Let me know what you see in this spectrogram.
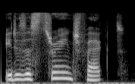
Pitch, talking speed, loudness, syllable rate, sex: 235 Hz, 220 wpm, -16 LUFS, 5.0 syllables/s, female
